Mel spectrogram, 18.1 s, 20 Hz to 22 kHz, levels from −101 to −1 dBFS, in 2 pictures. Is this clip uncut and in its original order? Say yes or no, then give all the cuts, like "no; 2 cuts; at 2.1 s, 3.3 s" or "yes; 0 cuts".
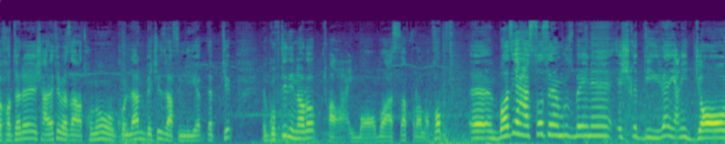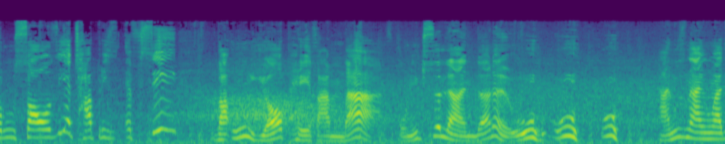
yes; 0 cuts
